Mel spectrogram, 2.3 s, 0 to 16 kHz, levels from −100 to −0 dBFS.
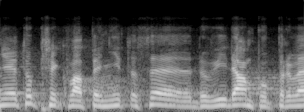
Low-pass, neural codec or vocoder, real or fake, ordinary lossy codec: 7.2 kHz; none; real; Opus, 24 kbps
